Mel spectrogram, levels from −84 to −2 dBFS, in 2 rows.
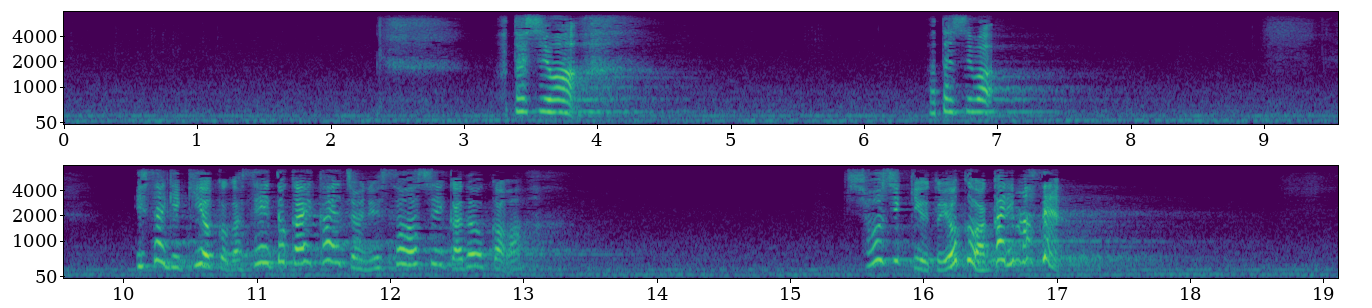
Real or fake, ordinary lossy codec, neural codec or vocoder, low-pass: real; none; none; 7.2 kHz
